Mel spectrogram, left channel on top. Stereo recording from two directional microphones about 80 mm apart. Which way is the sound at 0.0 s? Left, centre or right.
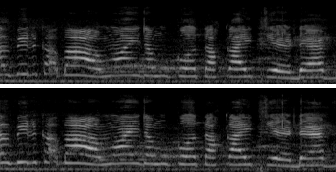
Left.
